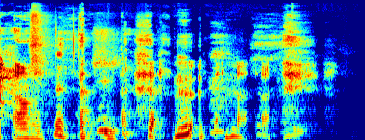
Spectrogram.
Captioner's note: laughter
